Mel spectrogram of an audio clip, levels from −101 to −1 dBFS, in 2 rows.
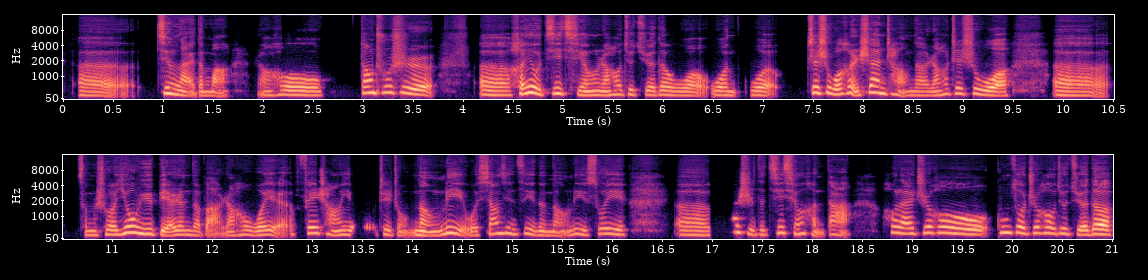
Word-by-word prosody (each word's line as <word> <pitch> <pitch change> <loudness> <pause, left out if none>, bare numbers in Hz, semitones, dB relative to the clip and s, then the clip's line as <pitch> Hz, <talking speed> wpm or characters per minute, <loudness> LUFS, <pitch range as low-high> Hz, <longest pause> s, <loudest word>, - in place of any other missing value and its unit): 呃， 165 - -3 0.2
进 250 -3 +4
来 170 -5 +1
的 160 - -3
嘛。 155 -1 -3 0.2
然 170 - -7
后 180 -2 +2 0.3
当 270 +1 +5
初 285 +2 0
是， 235 -9 +3 0.4
呃， 180 -2 +1
很 225 - +4
有 275 -3 +8
激 245 +4 +1
情， 180 -6 0
然 170 0 +1
后 200 +3 -2
就 200 +1 -4
觉 185 -2 -3
得 185 0 0
我 165 -2 -1
我 175 -1 0 0.2
我 175 -2 -1 0.2
这 270 - +4
是 260 0 +3
我 210 -1 +5
很 275 +4 +2
擅 290 -3 +4
长 205 -8 -3
的， 165 -1 -4
然 165 +1 -3
后 210 - -3
这 240 +2 -1
是 235 +1 -3
我， 170 -6 +4 0.4
呃， 165 -3 -2 0.2
怎 175 - -8
么 175 - -2
说， 195 +2 -1
优 270 +6 +5
于 225 -1 +4
别 160 -6 +2
人 190 +1 -1
的 170 -2 -5
吧， - - -5
然 - - -5
后 190 +3 -5
我 180 0 0
也 190 -2 -2
非 255 0 +3
常 190 -7 -3
有 185 - -1 0.2
这 200 - -4
种 - - -8
能 170 0 +2
力， 260 -1 +3
我 165 - -3
相 225 +8 -2
信 245 -4 -1
自 220 - -8
己 215 - -2
的 175 -1 -2
能 160 +2 -5
力。 215 -2 -3
所 225 +5 -3
以， 205 -4 -1 0.4
呃， 180 -2 -3 0.2
开 300 - -1
始 220 -8 -4
的 195 - -6
激 265 +9 -3
情 240 -3 -2
很 240 - -6
大。 - - -5 0.3
后 315 -3 -3
来 240 -2 +3
之 270 +4 0
后， 235 -7 +4
工 280 +1 0
作 275 -2 +3
之 260 +3 +1
后 260 -1 +1
就 235 -1 -2
觉 195 -3 +1
得。 210 -1 +6
195 Hz, 245 characters per minute, -20 LUFS, 175-245 Hz, 0.4 s, 有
